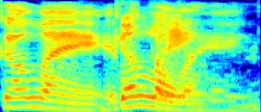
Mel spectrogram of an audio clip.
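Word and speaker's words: Ghislaine: But the S is silent. Galain s the h i s is silent galain maxwell.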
